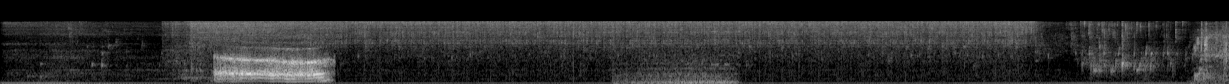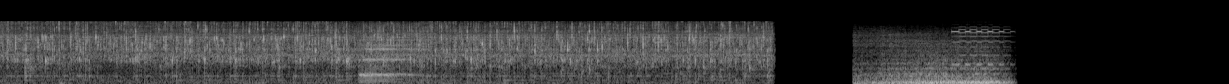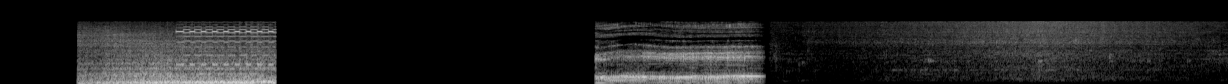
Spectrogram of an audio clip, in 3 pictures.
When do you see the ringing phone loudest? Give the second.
27 s.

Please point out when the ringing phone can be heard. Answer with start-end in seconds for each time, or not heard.
6.1-7.5, 20.8-22.4, 25.4-27.4.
